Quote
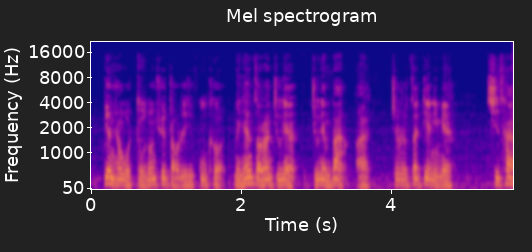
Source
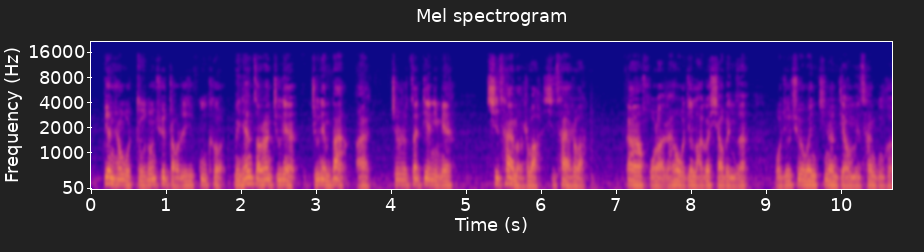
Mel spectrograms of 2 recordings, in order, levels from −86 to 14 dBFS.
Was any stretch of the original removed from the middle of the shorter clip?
no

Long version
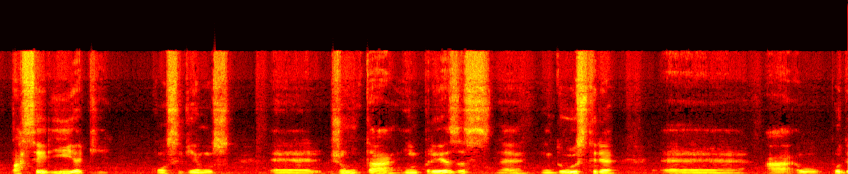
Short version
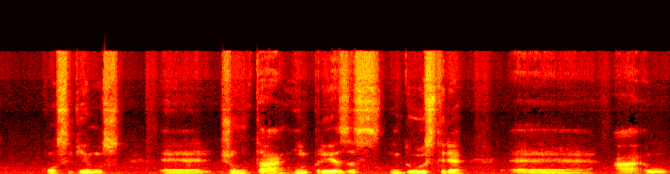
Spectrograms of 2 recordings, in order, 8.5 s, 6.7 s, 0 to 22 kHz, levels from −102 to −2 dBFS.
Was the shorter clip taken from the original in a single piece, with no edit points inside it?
no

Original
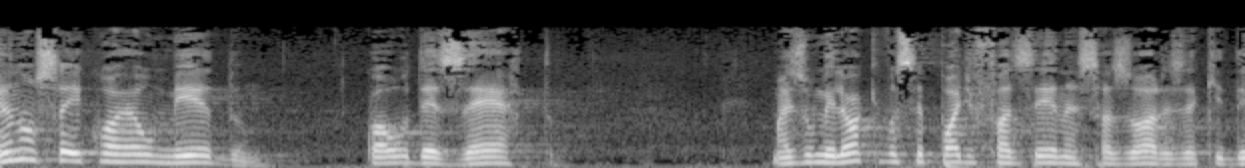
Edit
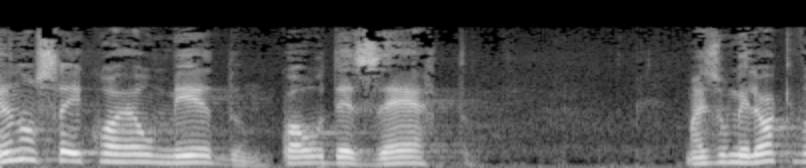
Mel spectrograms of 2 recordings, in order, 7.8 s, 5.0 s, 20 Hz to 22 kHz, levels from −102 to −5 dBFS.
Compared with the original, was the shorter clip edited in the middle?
yes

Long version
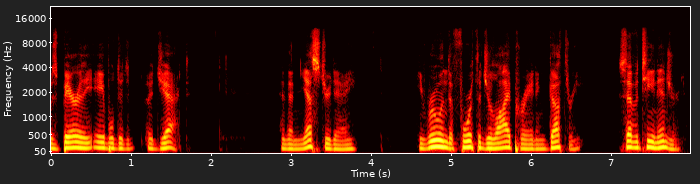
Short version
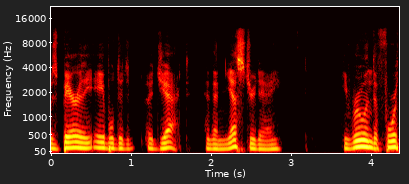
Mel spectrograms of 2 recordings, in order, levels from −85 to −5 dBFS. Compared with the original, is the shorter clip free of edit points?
no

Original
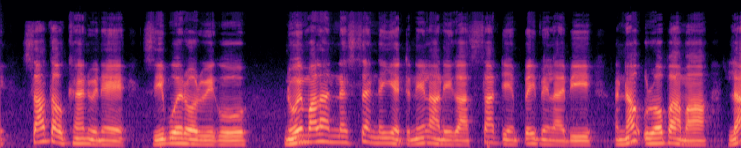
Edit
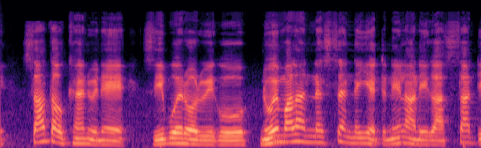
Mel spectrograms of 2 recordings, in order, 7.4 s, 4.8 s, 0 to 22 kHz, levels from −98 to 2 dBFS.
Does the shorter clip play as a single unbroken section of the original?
no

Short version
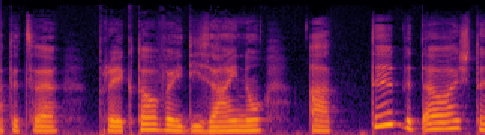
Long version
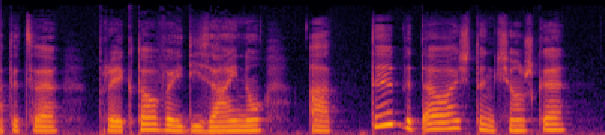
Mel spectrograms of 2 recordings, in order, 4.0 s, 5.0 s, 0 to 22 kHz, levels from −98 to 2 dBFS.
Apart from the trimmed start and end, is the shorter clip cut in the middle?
no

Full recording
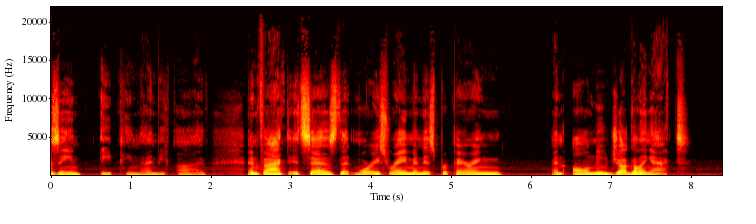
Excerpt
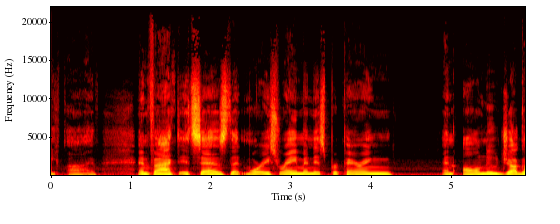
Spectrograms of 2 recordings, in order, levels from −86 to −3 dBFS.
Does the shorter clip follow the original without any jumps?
yes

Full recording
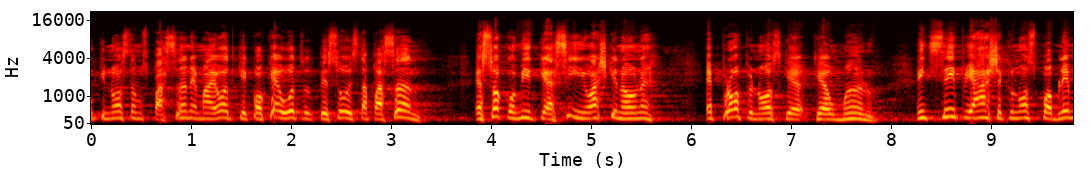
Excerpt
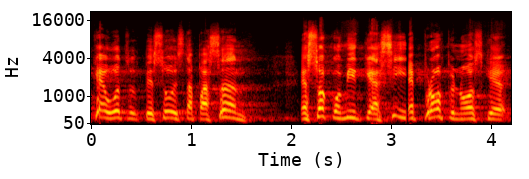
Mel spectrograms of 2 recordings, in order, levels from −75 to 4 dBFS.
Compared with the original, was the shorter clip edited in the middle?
yes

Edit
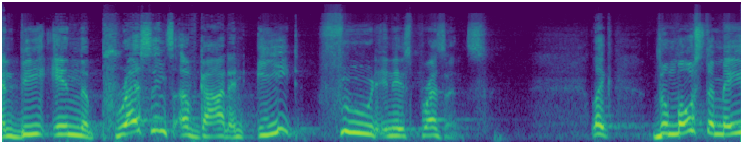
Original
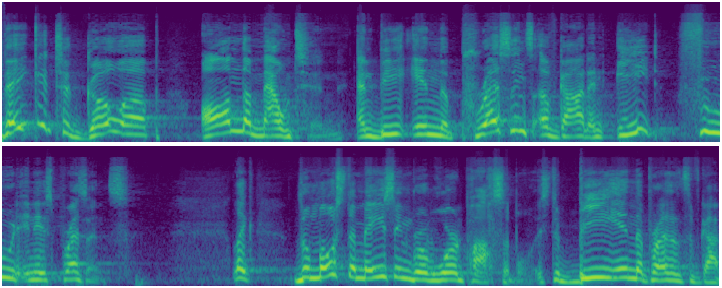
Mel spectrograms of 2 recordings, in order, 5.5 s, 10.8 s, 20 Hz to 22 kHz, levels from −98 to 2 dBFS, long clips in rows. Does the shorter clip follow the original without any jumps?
yes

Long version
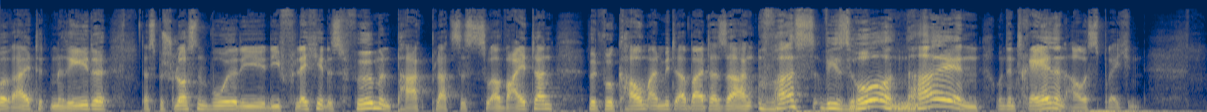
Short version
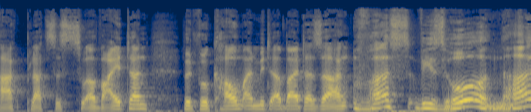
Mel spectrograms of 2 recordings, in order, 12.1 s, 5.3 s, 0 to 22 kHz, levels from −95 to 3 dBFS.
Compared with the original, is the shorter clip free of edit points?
yes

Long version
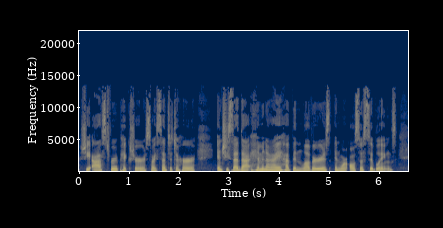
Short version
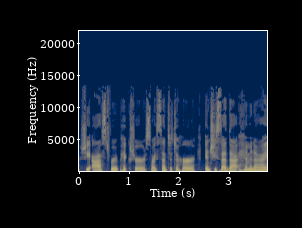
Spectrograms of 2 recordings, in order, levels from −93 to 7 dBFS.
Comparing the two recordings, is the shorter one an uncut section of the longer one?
no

